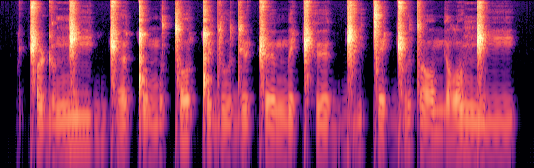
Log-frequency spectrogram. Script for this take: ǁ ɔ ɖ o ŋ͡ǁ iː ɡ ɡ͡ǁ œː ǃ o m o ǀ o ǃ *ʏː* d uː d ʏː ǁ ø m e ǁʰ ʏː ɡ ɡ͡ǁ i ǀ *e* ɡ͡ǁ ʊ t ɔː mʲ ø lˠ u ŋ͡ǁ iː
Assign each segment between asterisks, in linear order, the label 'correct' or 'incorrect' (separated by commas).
incorrect, correct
